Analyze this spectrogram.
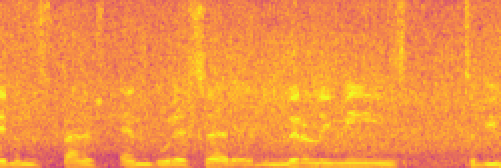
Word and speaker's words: endurecer: And that's how you say it in the Spanish, endurecer.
